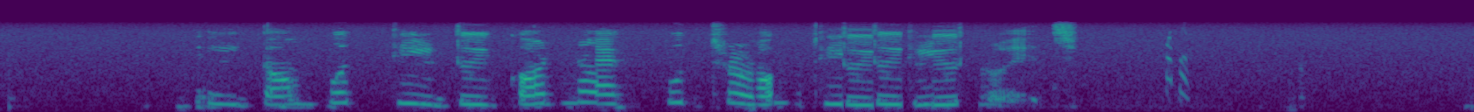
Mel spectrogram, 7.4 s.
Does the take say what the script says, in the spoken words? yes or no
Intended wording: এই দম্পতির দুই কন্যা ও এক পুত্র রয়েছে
no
